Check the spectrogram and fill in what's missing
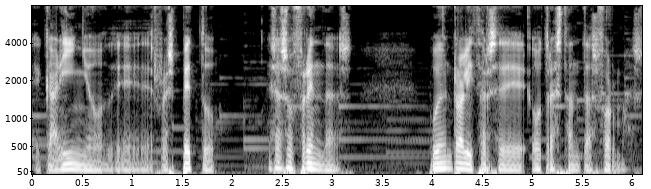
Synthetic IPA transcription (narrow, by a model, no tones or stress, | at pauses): ekaɾiɲoðḛrespet̪o | esasofɾend̪as | pweðenrealiθaɾseðeʔot̪ɾast̪ant̪asfo̰ɾmas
